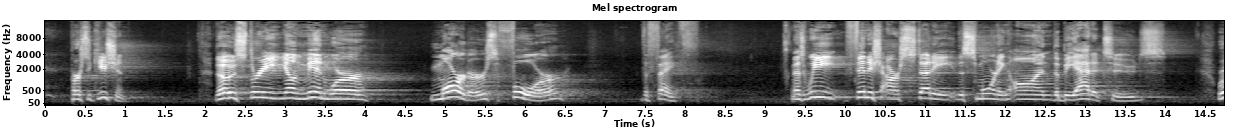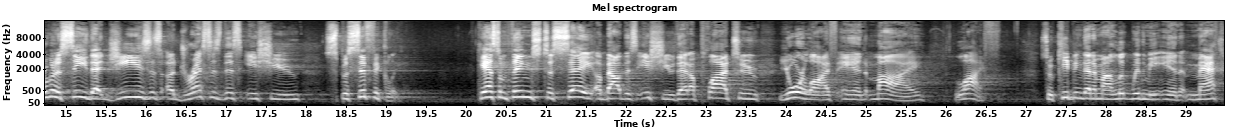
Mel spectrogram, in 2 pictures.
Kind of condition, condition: setting, large echoing room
